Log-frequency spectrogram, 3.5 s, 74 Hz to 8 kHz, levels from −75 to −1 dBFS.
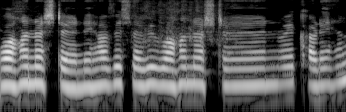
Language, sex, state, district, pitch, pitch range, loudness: Hindi, female, Uttar Pradesh, Jalaun, 230 Hz, 225-245 Hz, -20 LUFS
